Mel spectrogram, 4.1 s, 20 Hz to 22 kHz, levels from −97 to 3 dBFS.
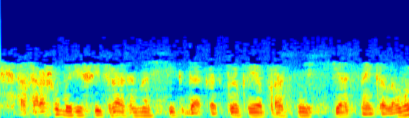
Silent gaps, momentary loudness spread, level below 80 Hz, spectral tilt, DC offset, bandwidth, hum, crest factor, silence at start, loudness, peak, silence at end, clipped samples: none; 4 LU; -64 dBFS; -12 dB/octave; under 0.1%; 4 kHz; none; 16 dB; 0 s; -18 LUFS; -2 dBFS; 0 s; under 0.1%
